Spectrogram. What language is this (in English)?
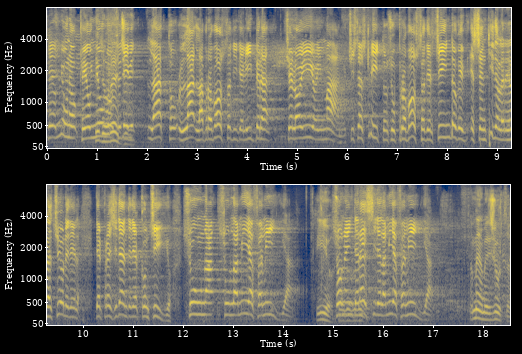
Italian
